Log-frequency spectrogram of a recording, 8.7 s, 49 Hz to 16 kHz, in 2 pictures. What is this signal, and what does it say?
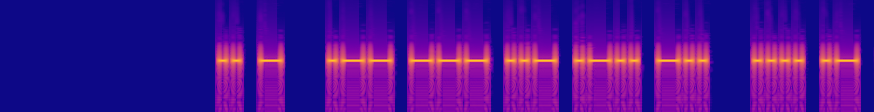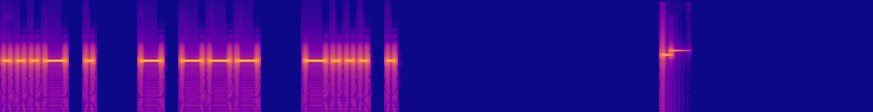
Morse code, heard as a keyed tone, about 34 wpm, 700 Hz. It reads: IT WOULD HAVE TO BE
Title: Sets of 5 Words Encore 35wpm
